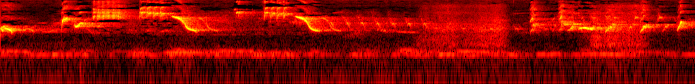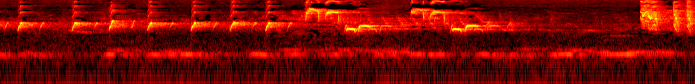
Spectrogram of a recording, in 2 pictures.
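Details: Song thrush (Turdus philomelos) in spring sings loud, varied phrases, bright whistles and sharp chips in quick succession, with a faint steady low hum behind.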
